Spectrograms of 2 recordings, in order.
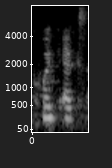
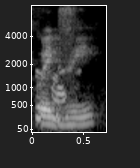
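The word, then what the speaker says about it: QuickXI: He has launched innovative products such as Invo Chat, Invocom, Invo Desk, Invo ERP, and how do I pronounce that? Quick XI? I'm going to ask It's Quick Z.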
